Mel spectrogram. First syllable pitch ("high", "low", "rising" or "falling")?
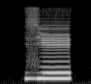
high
